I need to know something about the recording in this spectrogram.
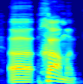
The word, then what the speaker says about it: Хама: Вы у себя в телеграм-канале выставили видео, как сирийские ребелы перекидывают подкрепление в направлении Хама, так правильно ударение? Да.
